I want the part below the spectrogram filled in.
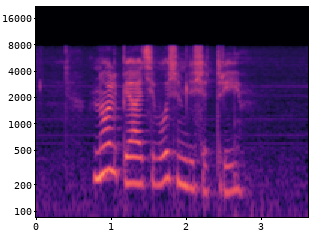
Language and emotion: Russian, sad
